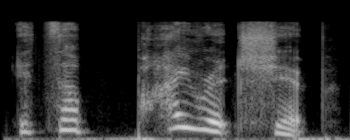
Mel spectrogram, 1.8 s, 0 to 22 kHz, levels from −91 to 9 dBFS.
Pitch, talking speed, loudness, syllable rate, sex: 275 Hz, 135 wpm, -19 LUFS, 4.6 syllables/s, female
